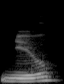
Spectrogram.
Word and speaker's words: nu: cursive v shape and this is pronounced nu n-o-o um it's defined as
